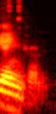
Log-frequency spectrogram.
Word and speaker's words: Gendron: How do we pronounce his last name? Gendron? Peyton Gendron? Yes, Peyton Gendron, who shot and killed several people at a Tops grocery store out in Buffalo.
